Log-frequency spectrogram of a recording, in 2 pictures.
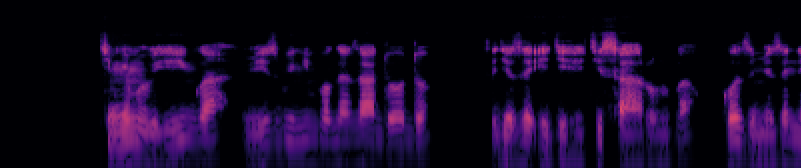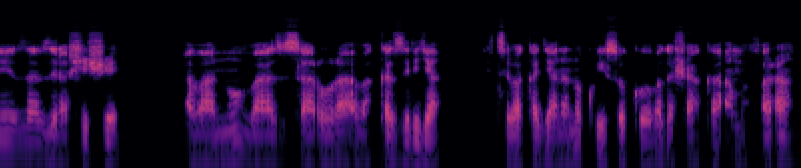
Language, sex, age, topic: Kinyarwanda, male, 25-35, agriculture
